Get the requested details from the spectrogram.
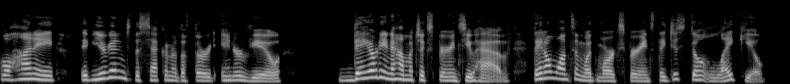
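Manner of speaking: ordinary talk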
